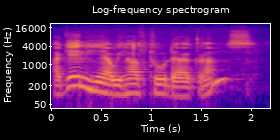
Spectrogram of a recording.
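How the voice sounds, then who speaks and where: A man teaching physics, narrating an explanatory lesson in deliberate, halting phrases with frequent breaks. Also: mid-range voice, wildly swooping pitch.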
